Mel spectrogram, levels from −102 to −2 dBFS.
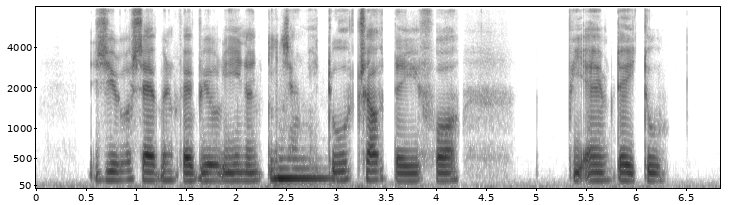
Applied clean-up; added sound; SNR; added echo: neural diffusion model UNIVERSE++.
